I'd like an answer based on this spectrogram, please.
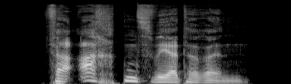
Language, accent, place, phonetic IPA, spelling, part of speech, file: German, Germany, Berlin, [fɛɐ̯ˈʔaxtn̩sˌveːɐ̯təʁən], verachtenswerteren, adjective, De-verachtenswerteren.ogg
- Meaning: inflection of verachtenswert: 1. strong genitive masculine/neuter singular comparative degree 2. weak/mixed genitive/dative all-gender singular comparative degree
